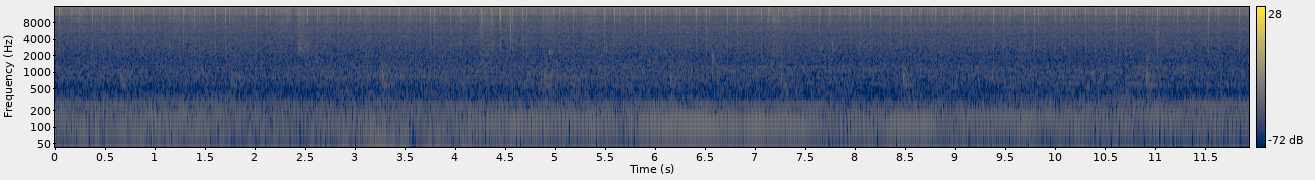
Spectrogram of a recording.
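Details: Low steady rumbling hum with faint scattered ticks and no animal calls.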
